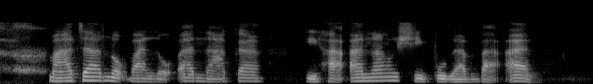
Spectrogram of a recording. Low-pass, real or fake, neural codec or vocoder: 7.2 kHz; fake; codec, 16 kHz, 0.8 kbps, ZipCodec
